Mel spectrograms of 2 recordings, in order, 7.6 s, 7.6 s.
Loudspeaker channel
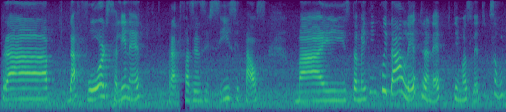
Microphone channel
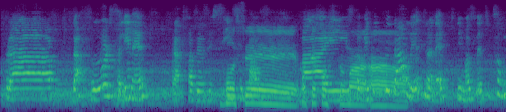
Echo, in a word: present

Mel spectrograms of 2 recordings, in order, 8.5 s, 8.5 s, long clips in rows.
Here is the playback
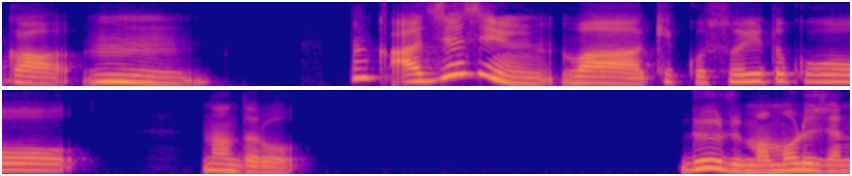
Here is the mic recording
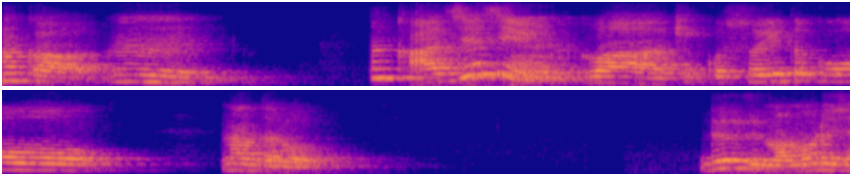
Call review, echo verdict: present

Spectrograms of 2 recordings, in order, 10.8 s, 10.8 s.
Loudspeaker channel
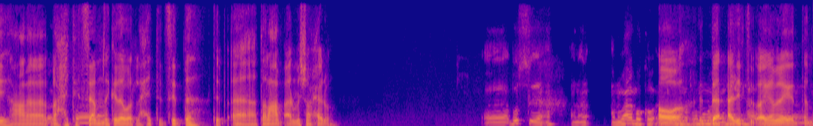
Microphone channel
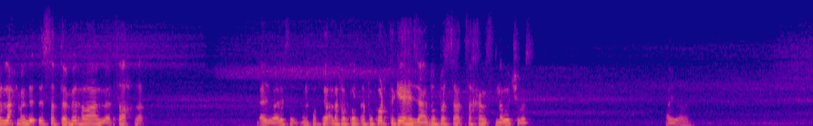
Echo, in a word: none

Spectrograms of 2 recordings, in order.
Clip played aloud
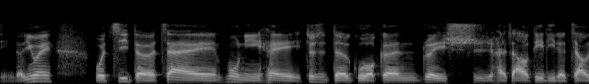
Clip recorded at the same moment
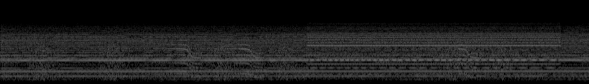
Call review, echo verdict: none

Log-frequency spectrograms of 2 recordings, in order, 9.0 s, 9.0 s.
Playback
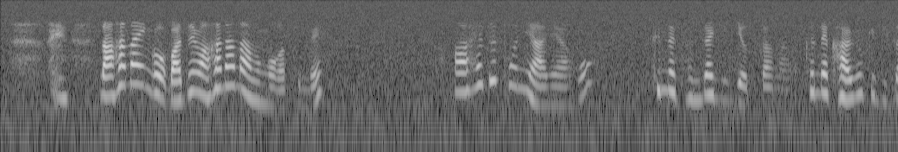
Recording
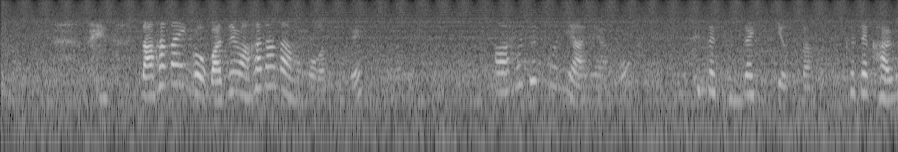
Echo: present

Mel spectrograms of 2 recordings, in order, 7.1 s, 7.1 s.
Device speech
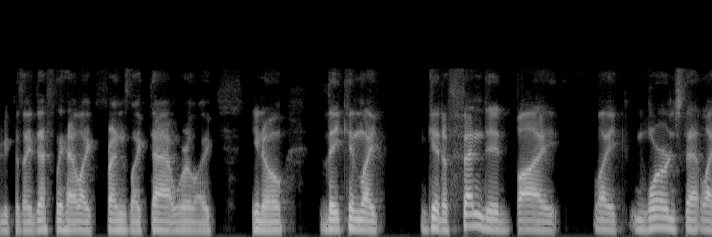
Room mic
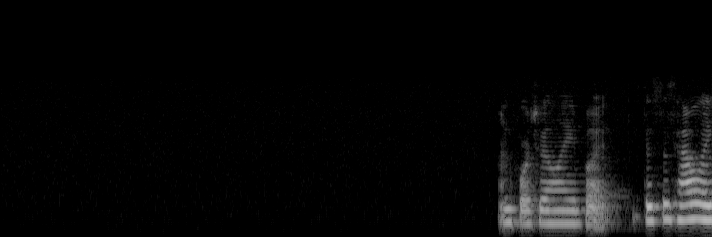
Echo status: none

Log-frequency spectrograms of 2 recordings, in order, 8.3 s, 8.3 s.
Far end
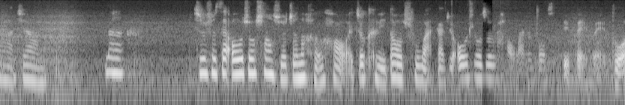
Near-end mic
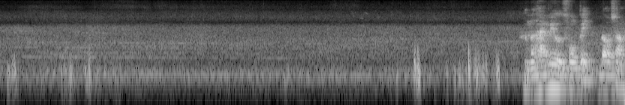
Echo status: none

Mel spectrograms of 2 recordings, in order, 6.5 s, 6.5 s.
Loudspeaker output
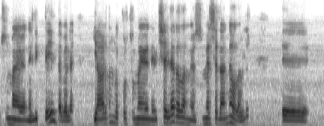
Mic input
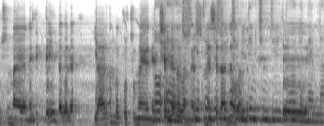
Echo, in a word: present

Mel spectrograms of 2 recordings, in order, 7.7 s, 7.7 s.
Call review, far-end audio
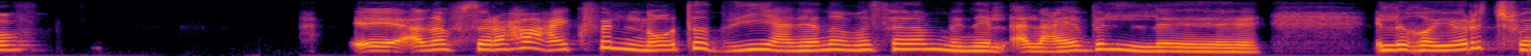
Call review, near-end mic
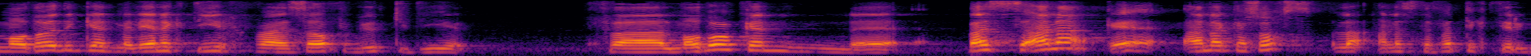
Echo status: none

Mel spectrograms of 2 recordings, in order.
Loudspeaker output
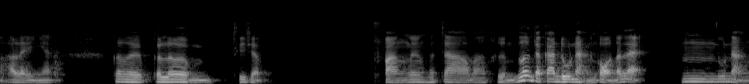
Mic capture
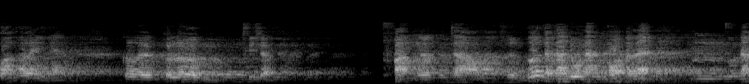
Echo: present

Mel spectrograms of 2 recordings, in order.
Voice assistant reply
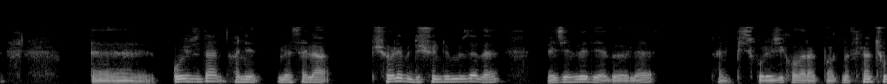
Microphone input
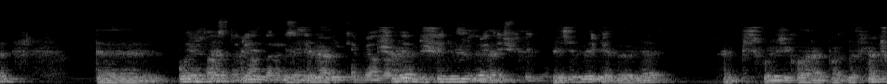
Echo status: present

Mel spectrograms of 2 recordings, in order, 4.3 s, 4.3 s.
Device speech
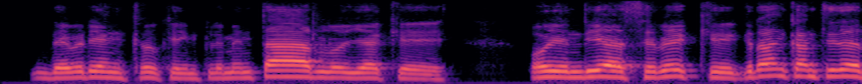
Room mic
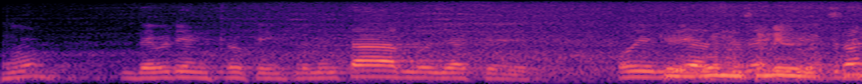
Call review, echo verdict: present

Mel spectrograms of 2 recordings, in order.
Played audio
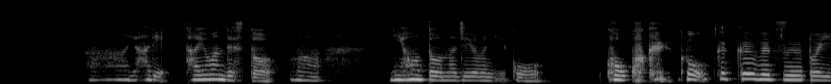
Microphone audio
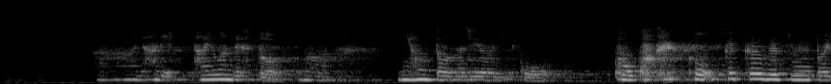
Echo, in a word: present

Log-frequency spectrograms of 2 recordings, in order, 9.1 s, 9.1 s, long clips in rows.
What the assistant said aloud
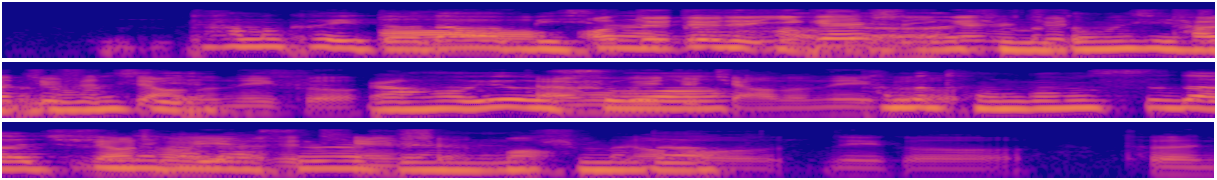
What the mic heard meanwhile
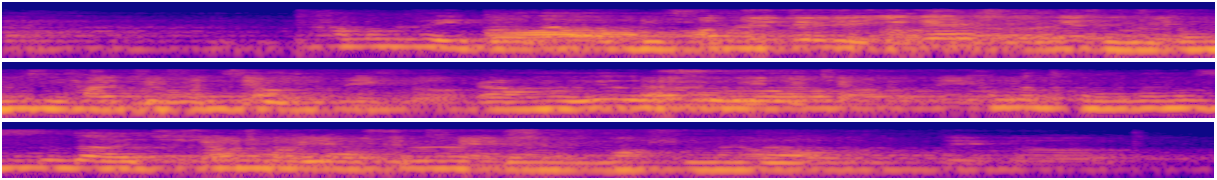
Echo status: present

